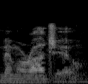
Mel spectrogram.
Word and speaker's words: Memorajo: and in actual Esperanto, the J is actually pronounced as a J and not an H or Y. Oh, okay. I did not know that, so it is Distant Memorajo.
